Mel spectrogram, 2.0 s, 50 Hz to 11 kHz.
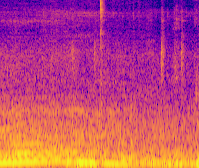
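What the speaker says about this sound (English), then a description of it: "This Ferrari 456 will not let you down in the noise department." A Ferrari 456 GT engine runs steadily and loudly close by, holding a smooth, sustained rumbling revving note throughout with no talking.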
